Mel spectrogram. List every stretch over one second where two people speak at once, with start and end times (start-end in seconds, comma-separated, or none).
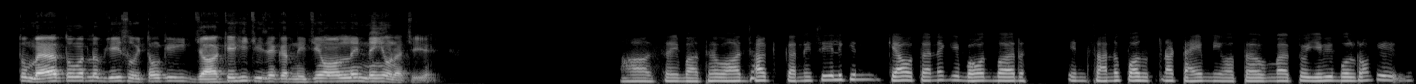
none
